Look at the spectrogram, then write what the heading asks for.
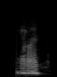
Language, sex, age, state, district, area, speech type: Manipuri, female, 60+, Manipur, Kangpokpi, urban, conversation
